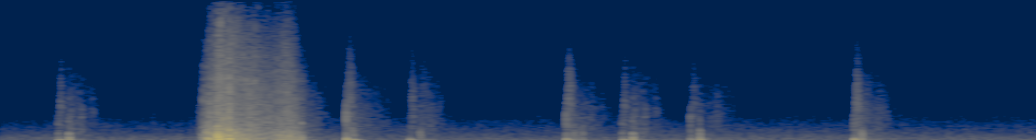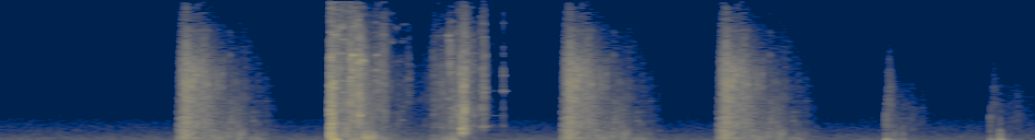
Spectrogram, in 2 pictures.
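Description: Gear rustles sharply as items are picked up.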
